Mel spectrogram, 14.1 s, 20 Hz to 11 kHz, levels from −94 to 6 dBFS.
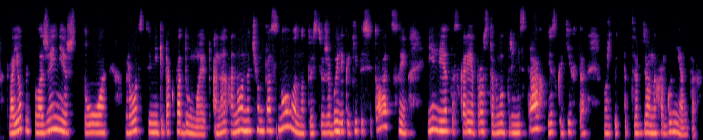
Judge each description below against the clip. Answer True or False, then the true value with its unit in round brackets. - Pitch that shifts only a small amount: False (3.2 semitones)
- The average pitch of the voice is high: True (215 Hz)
